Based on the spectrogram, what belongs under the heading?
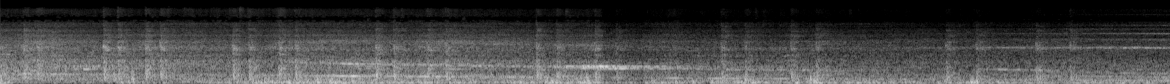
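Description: Keikyu electric commuter train pulling in and braking on the next track, its traction motors whining in several tones that fall slowly in pitch as it slows, with wheels clicking over the rail joints.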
